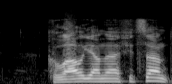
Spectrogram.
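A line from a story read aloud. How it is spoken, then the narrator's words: Shout. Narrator (Russian): выкрикнул Баскин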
